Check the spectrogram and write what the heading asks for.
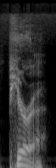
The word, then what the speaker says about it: Pura: my name wrong it it reads as pure so it's just like uh uh everyone but then immediately everyone like thinks it's Spanish or something like that so they go paa and then all my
